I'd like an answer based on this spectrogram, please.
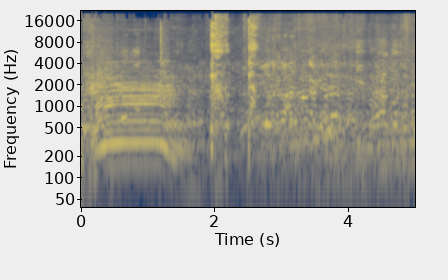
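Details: Cow with calf at Ambari haat cattle market in Dinajpur, Bangladesh, on 27 March 2026; one strong, steady harmonic moo lasting over a second, then sharp knocks and crowd talk from traders haggling nearby.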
